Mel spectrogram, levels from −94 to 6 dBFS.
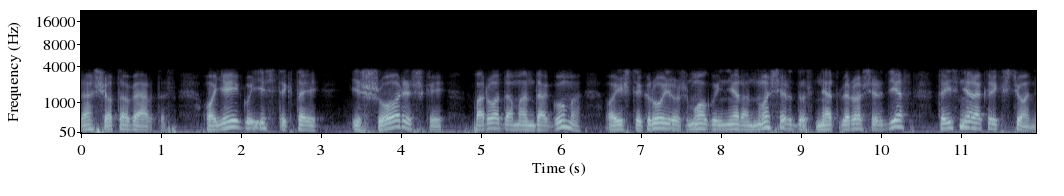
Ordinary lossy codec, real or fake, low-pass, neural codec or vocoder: Opus, 32 kbps; fake; 3.6 kHz; vocoder, 24 kHz, 100 mel bands, Vocos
